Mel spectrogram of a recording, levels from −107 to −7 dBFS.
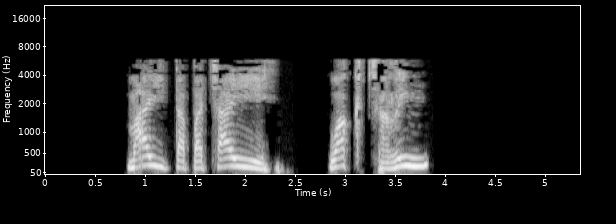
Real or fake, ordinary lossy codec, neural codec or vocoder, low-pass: real; MP3, 24 kbps; none; 7.2 kHz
